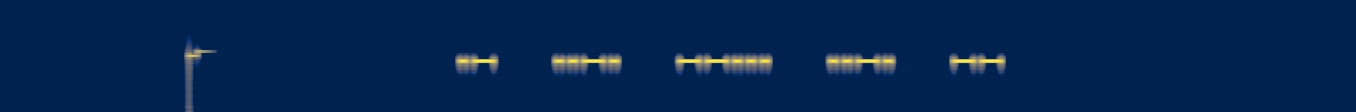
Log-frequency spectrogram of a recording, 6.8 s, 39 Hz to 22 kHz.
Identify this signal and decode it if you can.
Morse code, heard as a keyed tone, about 36 wpm, spaced as for 20 wpm, 700 Hz. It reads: AF7FM
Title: USA Call Signs - 3x Character Spacing - 35wpm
